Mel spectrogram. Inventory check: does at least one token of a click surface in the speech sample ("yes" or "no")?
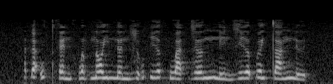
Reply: no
